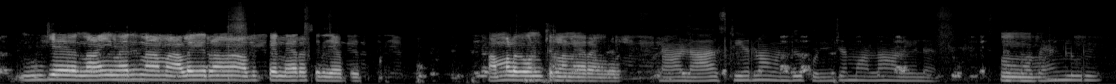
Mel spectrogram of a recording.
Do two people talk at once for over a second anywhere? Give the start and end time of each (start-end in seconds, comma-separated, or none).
none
